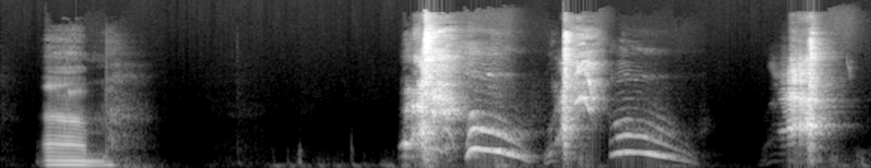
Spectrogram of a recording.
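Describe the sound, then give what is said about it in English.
A person sneezes loudly, a short voiced intake first, then a quick run of two or three forceful sneezes with voiced trailing tails, and one more sharp sneeze a moment later. “I was just sneeze everyone. It wasn't a cough.”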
